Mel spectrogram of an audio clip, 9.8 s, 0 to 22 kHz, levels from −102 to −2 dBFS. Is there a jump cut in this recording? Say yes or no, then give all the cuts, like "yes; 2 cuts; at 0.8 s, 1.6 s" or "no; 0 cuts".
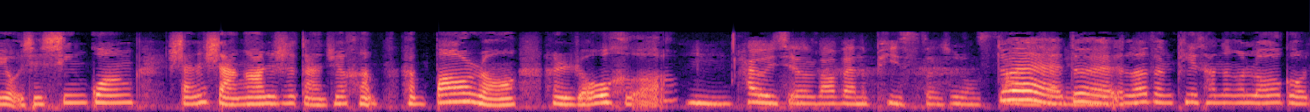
no; 0 cuts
